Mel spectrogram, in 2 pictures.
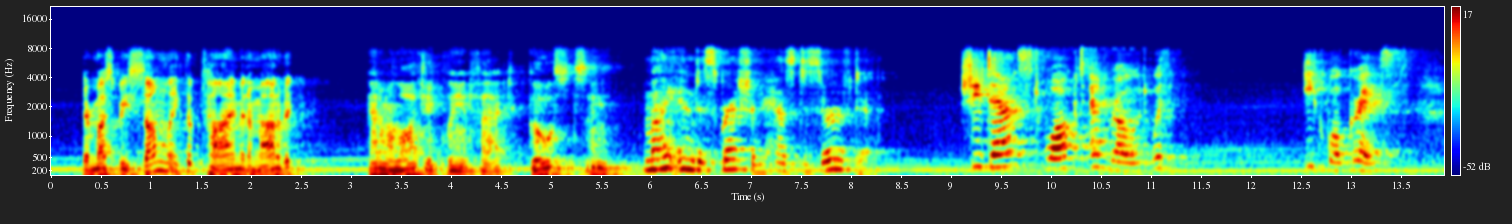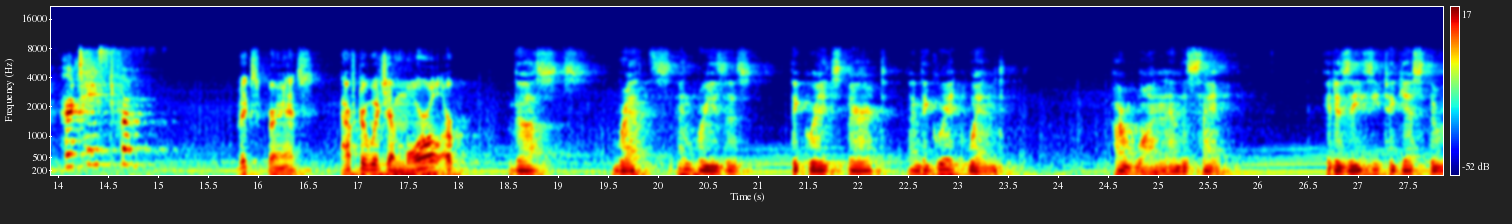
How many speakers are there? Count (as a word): four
